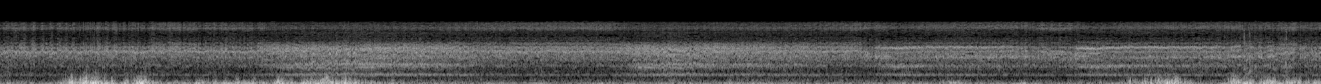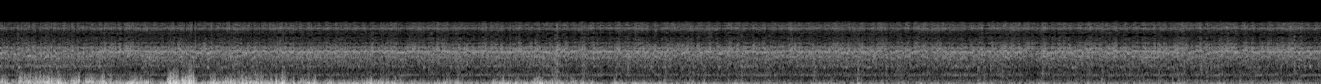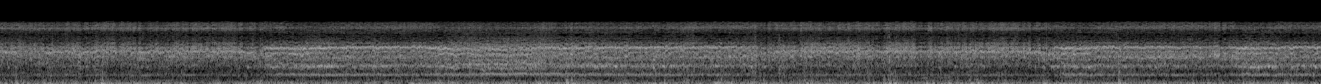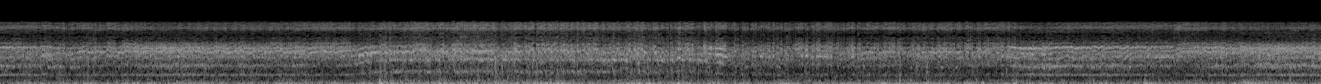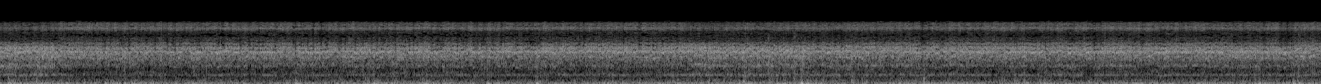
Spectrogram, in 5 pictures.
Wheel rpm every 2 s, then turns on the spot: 120, 110, 120, 120, 110, 120, 120, 110, 110, 110, 120, 120, 110, 120, 120, 110, 120, 120, 110, 110, 110, 120, 160, 140, 120, 120, 110, 110, 120, 120, 110, 120, 120.
none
